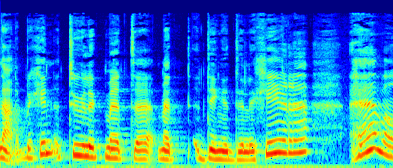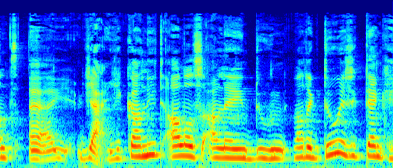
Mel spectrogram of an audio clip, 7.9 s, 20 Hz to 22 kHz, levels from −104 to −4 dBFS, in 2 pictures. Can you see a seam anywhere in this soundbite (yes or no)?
yes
